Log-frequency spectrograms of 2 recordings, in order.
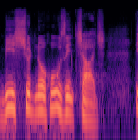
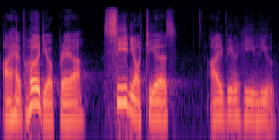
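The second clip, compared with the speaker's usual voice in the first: solemn promise; 4 semitones lower, slower than usual. Acted. God answering a weeping king's prayer, slow solemn promise. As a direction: draw out each phrase with calm authority.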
